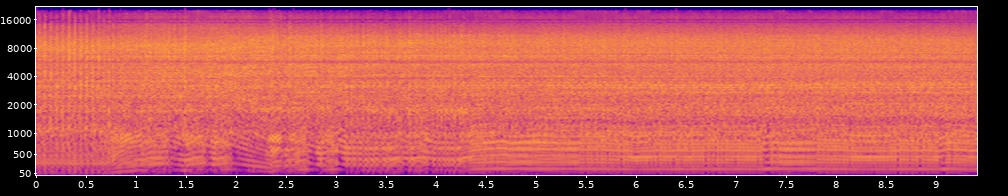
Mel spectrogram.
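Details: Echo CS 4500 chainsaw, bought used with unknown history, after carb rebuild, test run behind a garage in wind. Revs up and down cleanly, then holds a steady high buzz with no bogging or sputter; running properly.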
